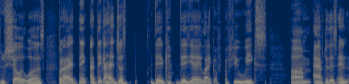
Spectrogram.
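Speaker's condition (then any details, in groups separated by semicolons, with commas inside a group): Stuttering; stuttering since childhood; rapping helped, learned to slow down and catch up with thoughts to stutter less; repeated sounds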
